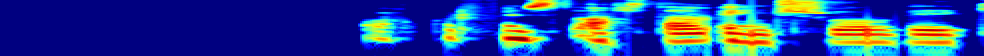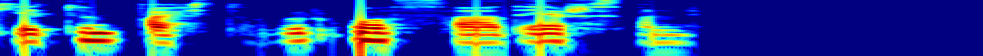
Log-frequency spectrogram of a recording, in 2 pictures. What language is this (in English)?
Icelandic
